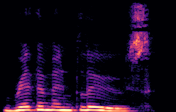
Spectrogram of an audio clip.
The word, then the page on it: rhythm and blues: American English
